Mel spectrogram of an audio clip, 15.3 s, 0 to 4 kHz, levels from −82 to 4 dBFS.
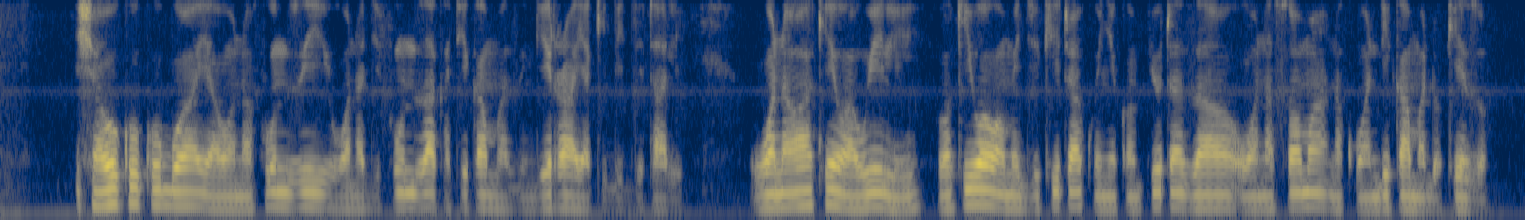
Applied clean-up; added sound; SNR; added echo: none; none; none; none.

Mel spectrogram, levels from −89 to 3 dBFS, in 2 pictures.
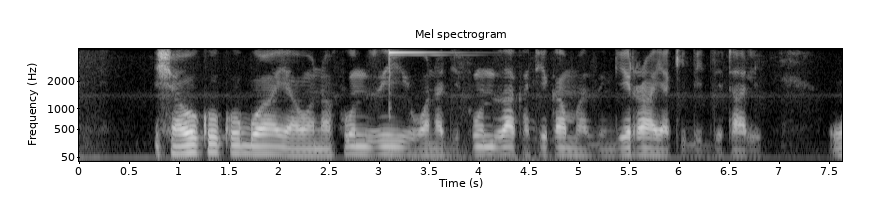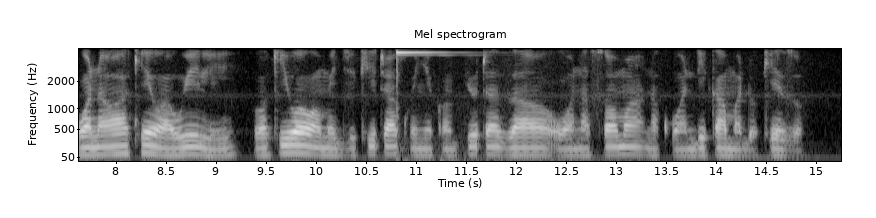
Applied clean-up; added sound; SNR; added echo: none; Bicycle bell; 3 dB; none.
